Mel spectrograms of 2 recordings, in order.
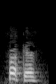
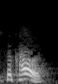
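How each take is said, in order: First: It is said with an Ashkenazi European pronunciation. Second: It is said with a modern Israeli pronunciation. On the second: "The way they would say it today in Israel would be"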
